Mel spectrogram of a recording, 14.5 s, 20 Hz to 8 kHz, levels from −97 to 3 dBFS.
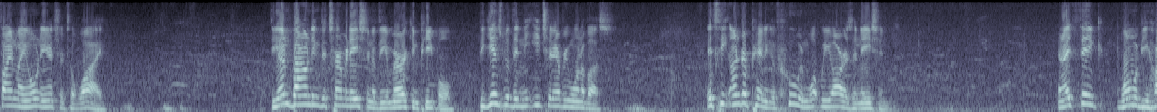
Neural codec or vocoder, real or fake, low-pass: none; real; 7.2 kHz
